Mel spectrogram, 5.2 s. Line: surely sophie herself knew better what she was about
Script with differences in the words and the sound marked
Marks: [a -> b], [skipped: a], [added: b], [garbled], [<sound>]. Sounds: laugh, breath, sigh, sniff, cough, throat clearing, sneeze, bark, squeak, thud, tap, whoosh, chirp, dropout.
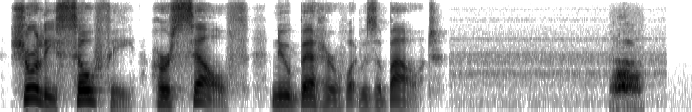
surely sophie herself knew better what [skipped: she] was about [bark]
